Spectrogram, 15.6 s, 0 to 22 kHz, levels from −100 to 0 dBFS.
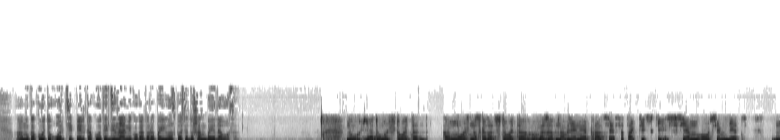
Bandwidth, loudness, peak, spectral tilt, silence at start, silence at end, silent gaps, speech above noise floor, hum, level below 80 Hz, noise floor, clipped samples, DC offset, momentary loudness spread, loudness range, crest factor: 8.8 kHz; -18 LUFS; -4 dBFS; -7 dB/octave; 0 s; 0 s; none; 36 dB; none; -50 dBFS; -54 dBFS; under 0.1%; under 0.1%; 8 LU; 4 LU; 16 dB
